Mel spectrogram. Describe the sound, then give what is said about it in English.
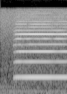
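An open E string, the highest string, rings out as a single steady, bright note with rich overtones, beginning sharply and held for about half a second. “Now we're going to do the same thing on the E string, which is the highest string. It sounds like this. So it went all the way over on the right. So we're going to play the open E.”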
